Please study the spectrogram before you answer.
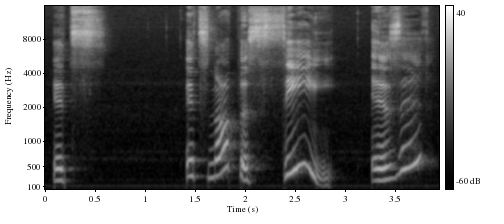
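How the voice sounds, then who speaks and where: A woman's voice: high-pitched, sing-song, extremely slow, pitched above the performer's own voice, heavily acted. A woman voicing a small young girl who sounds uneasy and sullen.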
